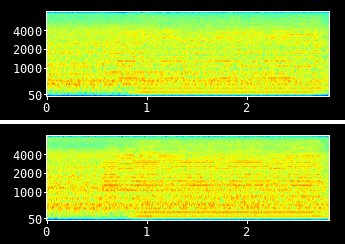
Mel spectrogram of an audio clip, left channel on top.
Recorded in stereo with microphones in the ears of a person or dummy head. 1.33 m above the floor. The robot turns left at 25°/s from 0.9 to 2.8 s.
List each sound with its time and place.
0.5 s a trumpet: 90° right, 3 m; by 2.7 s 140° right, 3 m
